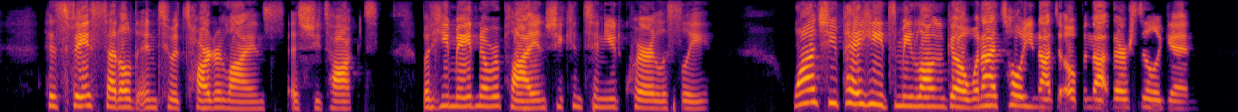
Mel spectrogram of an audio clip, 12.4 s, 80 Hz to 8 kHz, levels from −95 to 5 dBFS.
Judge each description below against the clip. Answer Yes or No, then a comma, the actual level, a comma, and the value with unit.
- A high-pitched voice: Yes, high, 220 Hz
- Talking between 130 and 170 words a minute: No, average, 185 wpm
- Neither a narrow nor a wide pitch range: Yes, average, 4.1 semitones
